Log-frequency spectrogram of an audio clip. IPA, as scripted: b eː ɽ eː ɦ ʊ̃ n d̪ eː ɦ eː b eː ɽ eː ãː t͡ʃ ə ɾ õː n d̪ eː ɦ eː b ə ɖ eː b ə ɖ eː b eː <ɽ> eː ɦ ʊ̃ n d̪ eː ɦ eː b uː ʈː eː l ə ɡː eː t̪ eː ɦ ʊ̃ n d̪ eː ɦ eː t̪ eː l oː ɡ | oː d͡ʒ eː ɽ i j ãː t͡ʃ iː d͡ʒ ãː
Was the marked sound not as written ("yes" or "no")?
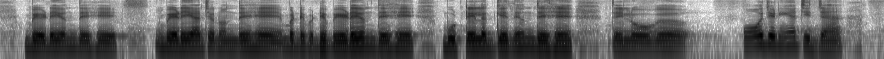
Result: no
